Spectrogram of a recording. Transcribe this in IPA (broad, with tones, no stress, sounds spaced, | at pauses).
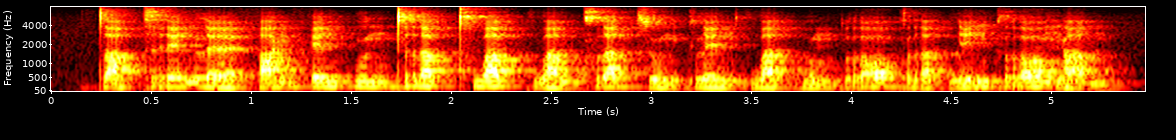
t a˨˩ ʔ t r e˧ n l ɛː˨˩ h a˧ ŋ h e˦˥ n p u˧ n t r a˥˩ p̚ kʰ w a˥˩ p̚ k w a˨˩ w kʰ l a˥˩ t̚ s u˩˦ n k l e˨˩ n k w a˨˩ t̚ b o˨˩ m p r ɔː˥˩ k r a˨˩ t̚ l i˥˩ n k r ɔː˥˩ ŋ a˨˩ n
